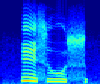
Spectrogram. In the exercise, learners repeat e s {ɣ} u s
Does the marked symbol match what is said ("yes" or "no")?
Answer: yes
